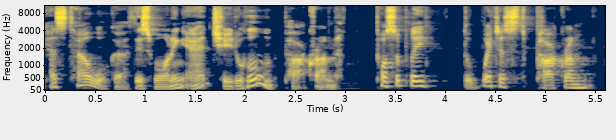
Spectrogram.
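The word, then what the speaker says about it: Cheadle Hulme: But I think it's Cheadleholm. I've got a feeling we've been told that before. – Yeah, Cheadleholm. – That's a silent L.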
